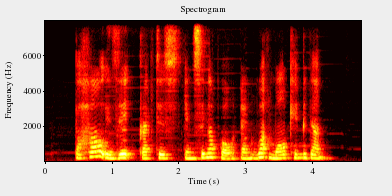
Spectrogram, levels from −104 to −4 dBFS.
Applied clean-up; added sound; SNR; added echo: neural mask model DeepFilterNet 3.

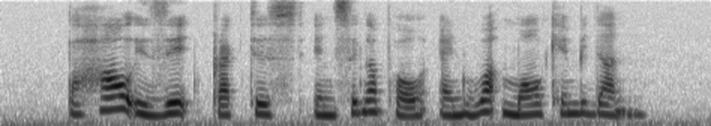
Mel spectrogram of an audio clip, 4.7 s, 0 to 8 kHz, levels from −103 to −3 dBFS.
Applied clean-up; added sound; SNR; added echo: none; none; none; none.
